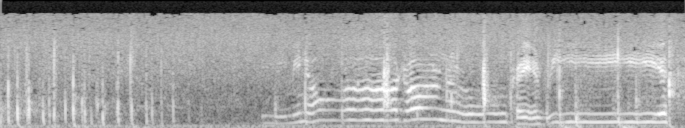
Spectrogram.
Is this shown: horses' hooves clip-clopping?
yes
